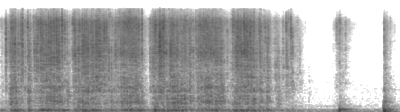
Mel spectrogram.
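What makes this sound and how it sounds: Fingernails scratch fast across the woven side of a large, hollow wicker basket, making a dense, bright, crackling rasp with a low hollow undertone. The scratching runs almost continuously for nearly four seconds, then two short separate scratches follow before the clip ends.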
